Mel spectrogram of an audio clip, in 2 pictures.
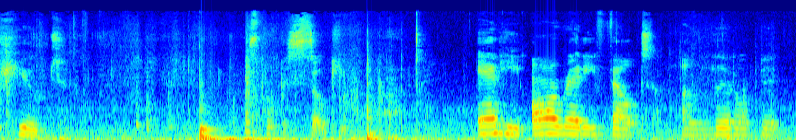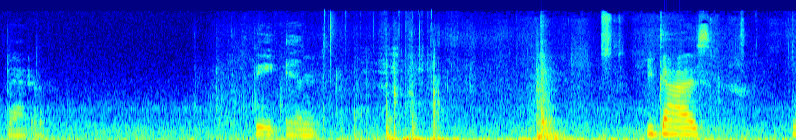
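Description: A woman reads aloud with animated expression, close by.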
